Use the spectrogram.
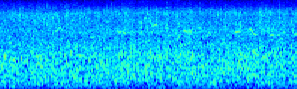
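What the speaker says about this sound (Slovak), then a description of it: "Teraz som na moste a podobnou preteka potok" The Holubnica stream near Novoveská Huta rushes under a bridge in a constant, full hiss of flowing water, steady and moderately loud with no pauses or voices.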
